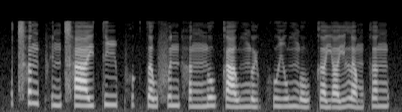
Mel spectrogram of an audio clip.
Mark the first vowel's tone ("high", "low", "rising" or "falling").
high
